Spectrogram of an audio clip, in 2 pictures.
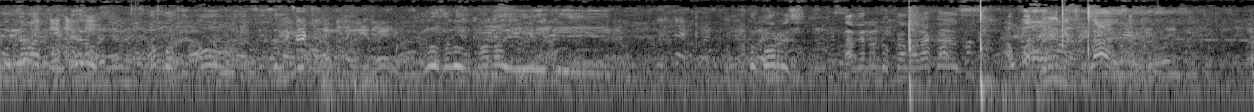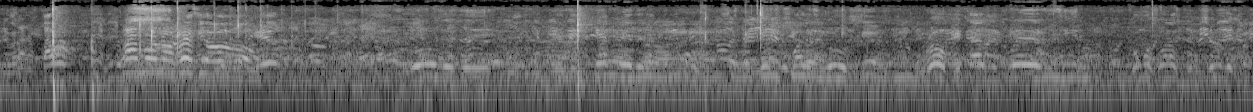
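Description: A crowd of spectators chatters outdoors.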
